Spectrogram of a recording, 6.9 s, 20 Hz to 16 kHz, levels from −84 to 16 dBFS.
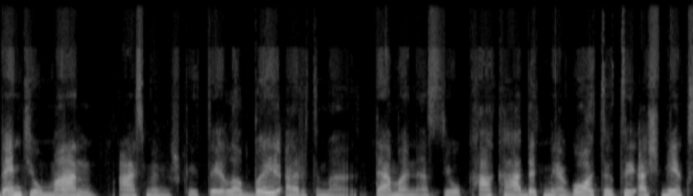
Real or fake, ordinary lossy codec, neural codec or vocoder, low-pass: fake; Opus, 16 kbps; vocoder, 44.1 kHz, 128 mel bands, Pupu-Vocoder; 14.4 kHz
